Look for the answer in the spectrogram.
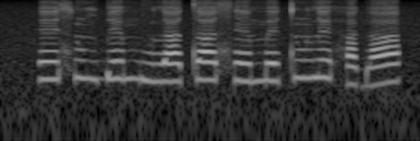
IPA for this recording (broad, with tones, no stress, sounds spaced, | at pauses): ɛ˧ s ũ˧ ɡ͡b ɛ˧ m u˨ l a˧ t a˦ s ɛ̃˧ m ɛ˧ t ũ˦ l ɛ˦˨ h a˨ ɡ a˨˦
